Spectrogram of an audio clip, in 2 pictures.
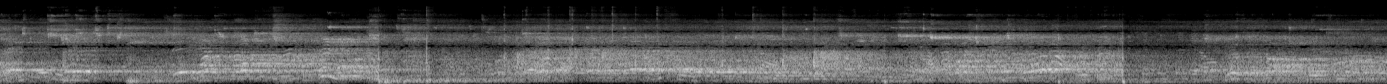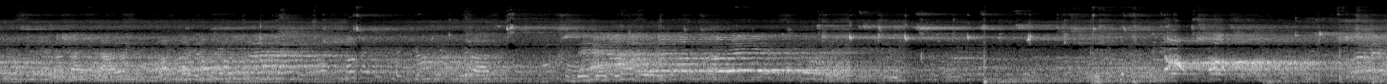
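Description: Sneakers squeak on the hard court.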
